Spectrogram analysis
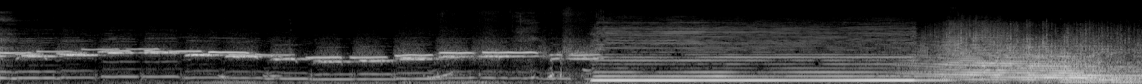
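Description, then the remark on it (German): An aircraft flies over the Mediterranean Sea with a wavering, whistle-like engine tone that settles into a steady, loud droning hum, then gives way to a rushing whoosh as the pitch falls away. “Gerade fliege ich mit meiner Europa-Schnellflugzeitmaschine über das Mittelmeer.”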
